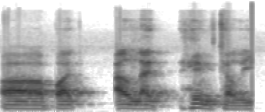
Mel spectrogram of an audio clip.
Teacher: Him is the emphasis here.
